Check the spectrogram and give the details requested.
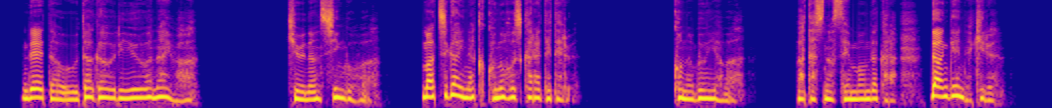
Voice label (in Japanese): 外画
